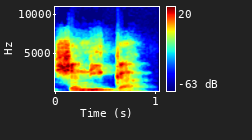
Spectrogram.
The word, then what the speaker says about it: Shaniqua: shaniqua thing uh-huh yeah we have the of inbundu have this name but it's pronounced shanika shanika okay i don't know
